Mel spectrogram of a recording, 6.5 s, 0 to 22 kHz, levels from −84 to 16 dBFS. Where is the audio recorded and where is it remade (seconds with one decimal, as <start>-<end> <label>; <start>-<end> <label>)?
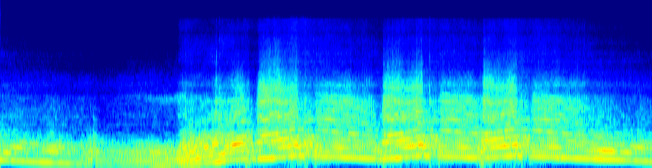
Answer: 0.0-6.5 remade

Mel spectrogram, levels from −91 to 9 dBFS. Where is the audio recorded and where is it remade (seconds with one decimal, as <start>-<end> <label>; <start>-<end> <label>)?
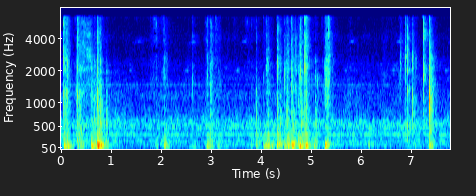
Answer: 0.0-7.8 recorded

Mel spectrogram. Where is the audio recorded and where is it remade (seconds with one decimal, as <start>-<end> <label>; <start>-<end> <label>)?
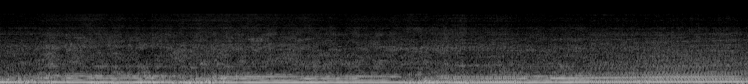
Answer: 0.0-0.4 recorded; 0.4-4.3 remade; 4.3-5.2 recorded; 5.2-5.9 remade; 5.9-7.5 recorded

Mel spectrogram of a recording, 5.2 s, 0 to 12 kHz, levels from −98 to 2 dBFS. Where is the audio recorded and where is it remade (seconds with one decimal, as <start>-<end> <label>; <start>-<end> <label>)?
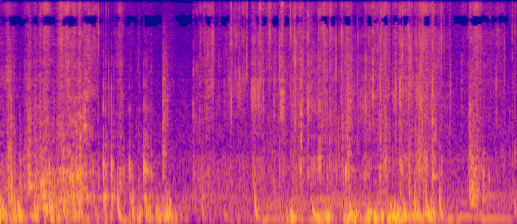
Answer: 0.0-3.2 remade; 3.2-4.8 recorded; 4.8-5.2 remade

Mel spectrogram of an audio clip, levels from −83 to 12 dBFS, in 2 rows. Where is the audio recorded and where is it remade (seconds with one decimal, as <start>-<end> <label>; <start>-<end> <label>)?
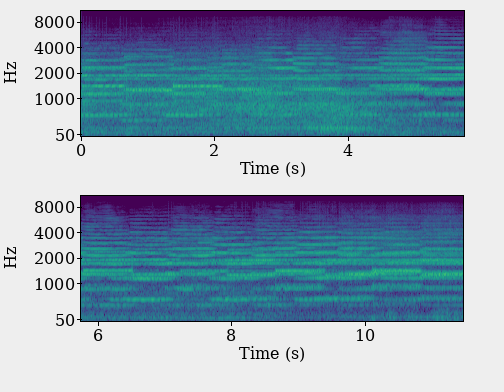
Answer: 0.0-4.6 recorded; 4.6-5.3 remade; 5.3-9.3 recorded; 9.3-11.5 remade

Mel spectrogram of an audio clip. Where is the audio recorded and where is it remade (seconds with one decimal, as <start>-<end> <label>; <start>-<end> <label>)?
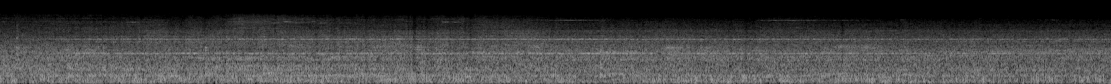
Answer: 0.0-2.5 recorded; 2.5-3.4 remade; 3.4-4.1 recorded; 4.1-8.3 remade; 8.3-8.9 recorded; 8.9-10.1 remade; 10.1-11.1 recorded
